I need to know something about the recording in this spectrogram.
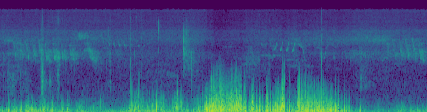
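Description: Wind buffeting the microphone in irregular low rumbles, with a stronger gust from about four to seven seconds in.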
